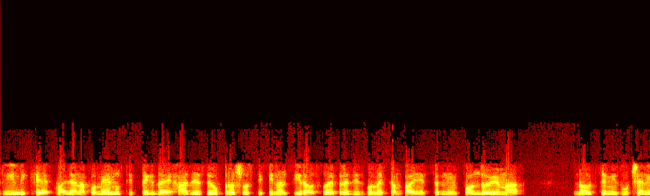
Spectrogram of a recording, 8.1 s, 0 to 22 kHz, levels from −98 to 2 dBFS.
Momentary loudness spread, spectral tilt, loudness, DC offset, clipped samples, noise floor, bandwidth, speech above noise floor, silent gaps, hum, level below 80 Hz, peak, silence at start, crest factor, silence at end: 6 LU; -6.5 dB/octave; -13 LUFS; under 0.1%; under 0.1%; -59 dBFS; 4.5 kHz; 46 dB; none; none; -56 dBFS; 0 dBFS; 0.05 s; 12 dB; 0 s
